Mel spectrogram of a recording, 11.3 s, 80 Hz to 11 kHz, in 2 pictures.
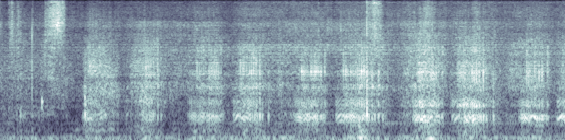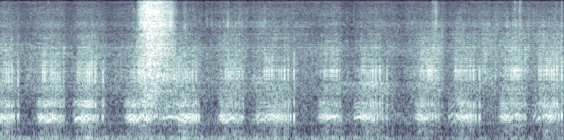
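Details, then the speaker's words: Rivian R1T at about 8,100 miles, climate off: short rhythmic creaks about twice a second as weight shifts in the driver's seat over a quiet cabin; service proposed replacing the whole seat, passenger seat does not do it. "actually I'm not sure if you'll be able to hear it but the driver's seat is making that like like listen to this"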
